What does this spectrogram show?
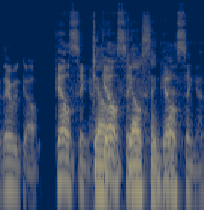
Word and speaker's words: Gelsinger: It's Pat Gelsinger. There we go. Gail singer. Gail singer singer. Gail singer. There we go. I was like, is this gel or gale?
